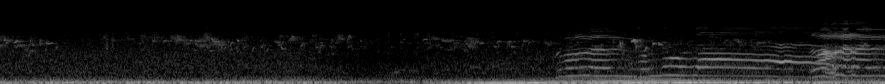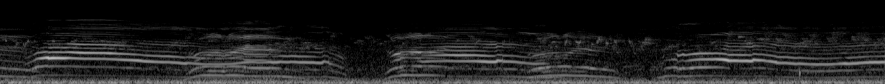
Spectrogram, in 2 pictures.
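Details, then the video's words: Male stray cats fighting over territory: drawn-out, wavering yowls with rich overtones, rising and falling in long overlapping wails from about five seconds onward, over a steady low rumble of background noise. "Cat funny sounds"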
